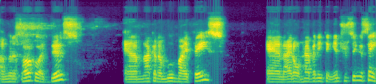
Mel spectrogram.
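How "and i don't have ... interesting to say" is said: normal talking voice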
